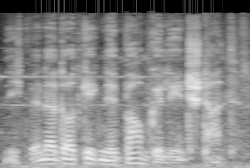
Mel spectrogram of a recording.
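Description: An actor playing a composed, sharp-witted gentleman detective in a radio play. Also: low-pitched, expressive, fast talker. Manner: composed, quietly assured. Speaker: amateur detective, lead. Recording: noisy radio play recording.

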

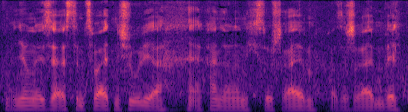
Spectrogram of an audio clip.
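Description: Deep-voiced, wistful father played by an actor. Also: little pitch movement, fast, darkish tone, slight background noise, lightly acted. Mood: wistful, tender. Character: lonely, wistful father clinging to his son's letters. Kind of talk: German radio play monologue.

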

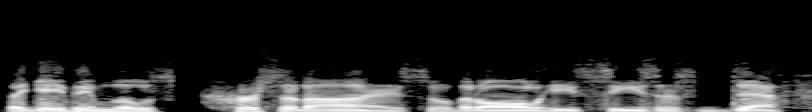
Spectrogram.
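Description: A man playing a big, gruff, drunken warrior, gloomy and self-pitying, in a fantasy audiobook. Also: low-pitched, sing-song, a little slow, dry recording, muffled recording, heavily acted. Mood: anguished.

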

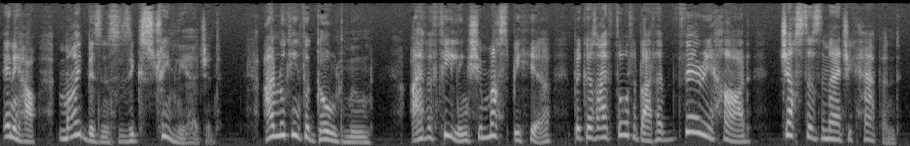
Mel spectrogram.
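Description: A man's voice: high voice, sing-song, brisk, husky, no room sound, voice pushed up, full character voice. A man voicing a cheerful, polite, chatty small male kender wanderer in a fantasy audiobook. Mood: hurried, eager. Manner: polite, eager, apologetic.

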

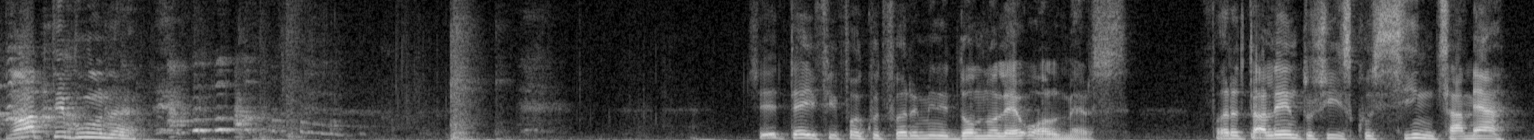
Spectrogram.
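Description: An actor playing a foppish, gullible, self-satisfied suitor in a radio comedy, speaking in a florid, affected, gleeful way. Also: male voice, on the high side, gravelly, a little hiss or hum. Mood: smug, gleeful. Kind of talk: comic radio theatre acting.

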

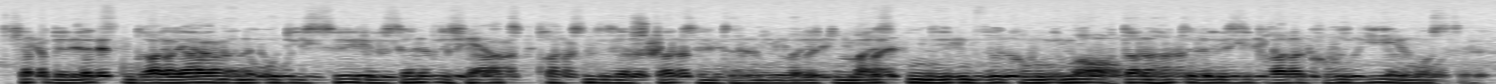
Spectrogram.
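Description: An actor playing an anxious hypochondriac who hesitantly confesses to a video diary in a radio drama. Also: male voice, mid-range voice, flat delivery, quick pace, vocal fry, few pauses, warm tone, close to an everyday voice. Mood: confessional, nervous. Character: anxious, self-doubting hypochondriac technical editor. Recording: distant, echoey, muffled homemade video sound.

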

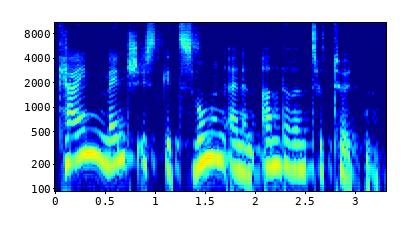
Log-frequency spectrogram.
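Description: A woman's voice: medium pitch, normal speed, darkish tone, recorded from a distance, natural voice. An actress in a radio drama playing a wounded, accusing dead wife who reproaches her husband as if in a dream.

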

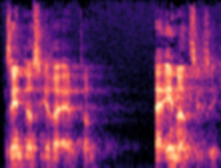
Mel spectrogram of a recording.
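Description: An actor playing a formal, commanding official who keeps order at a hearing in a German radio play. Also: male voice, medium pitch, animated, fairly quick, a bit bright, lightly acted. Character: official master of ceremonies keeping order at a hearing.

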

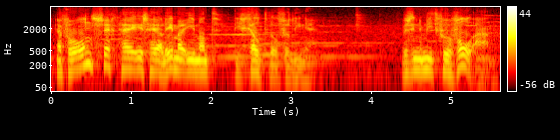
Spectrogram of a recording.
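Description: An actor playing a weary, resigned office clerk around sixty, confiding in a halting, reflective way in a naturalistic radio play. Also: male voice, medium pitch, animated, soft background music, natural voice. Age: 60s. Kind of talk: naturalistic radio drama monologue. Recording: dull, noisy radio play recording.

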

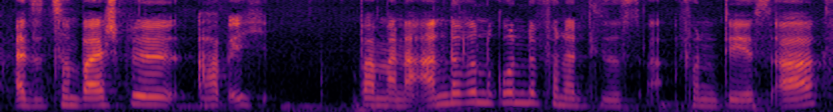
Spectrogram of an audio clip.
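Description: A woman's voice: medium pitch, quick pace, a little hiss or hum. A young woman co-hosting a casual podcast chat, talking with many fillers and restarts. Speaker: podcast co-host.

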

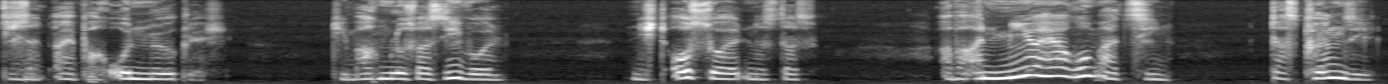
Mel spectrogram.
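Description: A woman's voice: medium pitch, mellow, no echo, studio quality, natural voice. A woman playing a sulky, exasperated young boy's inner voice in a German children's radio drama. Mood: indignant.

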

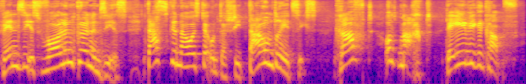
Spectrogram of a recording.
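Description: A woman's voice: high-pitched, sing-song, normal speed. An actress playing an imperious, bitter female factory boss with a commanding, scornful and intense delivery in a radio drama. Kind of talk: German radio drama acting.

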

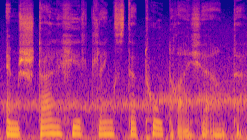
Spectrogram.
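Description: A woman performing as the grave, intense narrator of a bleak literary radio drama, telling it in a measured way. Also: deep voice, steady tone, noisy background. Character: female storyteller of a bleak rural tale, grave and intense. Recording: music under the voice.

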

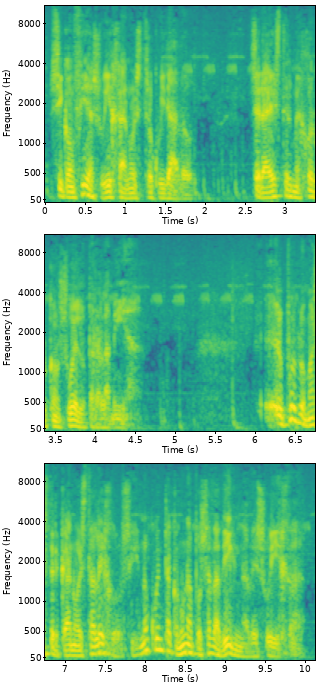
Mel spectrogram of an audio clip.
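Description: A man's voice: sits low, slight background noise. An actor playing a middle-aged, courtly aristocratic father in a Castilian Spanish radio drama, with formal, gallant diction. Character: courtly, kindly aristocratic father of a young woman.

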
